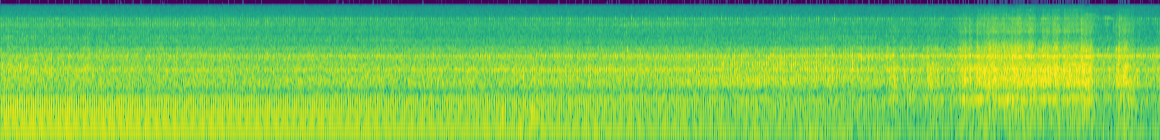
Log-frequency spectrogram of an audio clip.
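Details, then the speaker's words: Pump test rig with a tank supply valve closed to raise suction vacuum: steady hum turns into loud crackling, hissing rush as bubbles form and collect in the flow meters, clearing when the valve reopens; cavitation or air entrainment. "ccumulated on in a flow meter and you can start hearing the noise the pumps essential running dry with a veins code is a by vapor or by air"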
